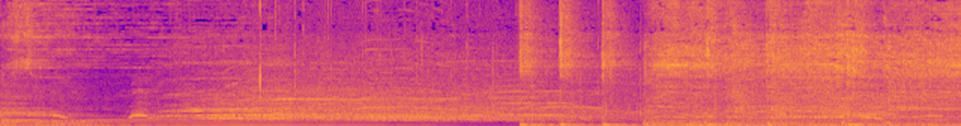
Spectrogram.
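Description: Live rock band on stage, guitars holding a sustained chord while the audience whoops and yells, then the full band with drums and bass kicks back in loudly about four seconds in.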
